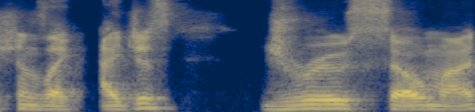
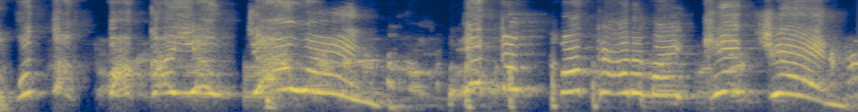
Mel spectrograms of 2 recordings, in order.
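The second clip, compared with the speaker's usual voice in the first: very high, loud, laughing mock rage; hammed-up mother screaming at her daughter over broken pasta; mock Italian mother yelling; 5 dB louder than usual. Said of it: "and then her mother".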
